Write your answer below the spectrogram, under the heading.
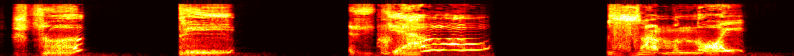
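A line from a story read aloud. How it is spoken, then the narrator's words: Hoarse rasp. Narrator (Russian): прохрипел бог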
